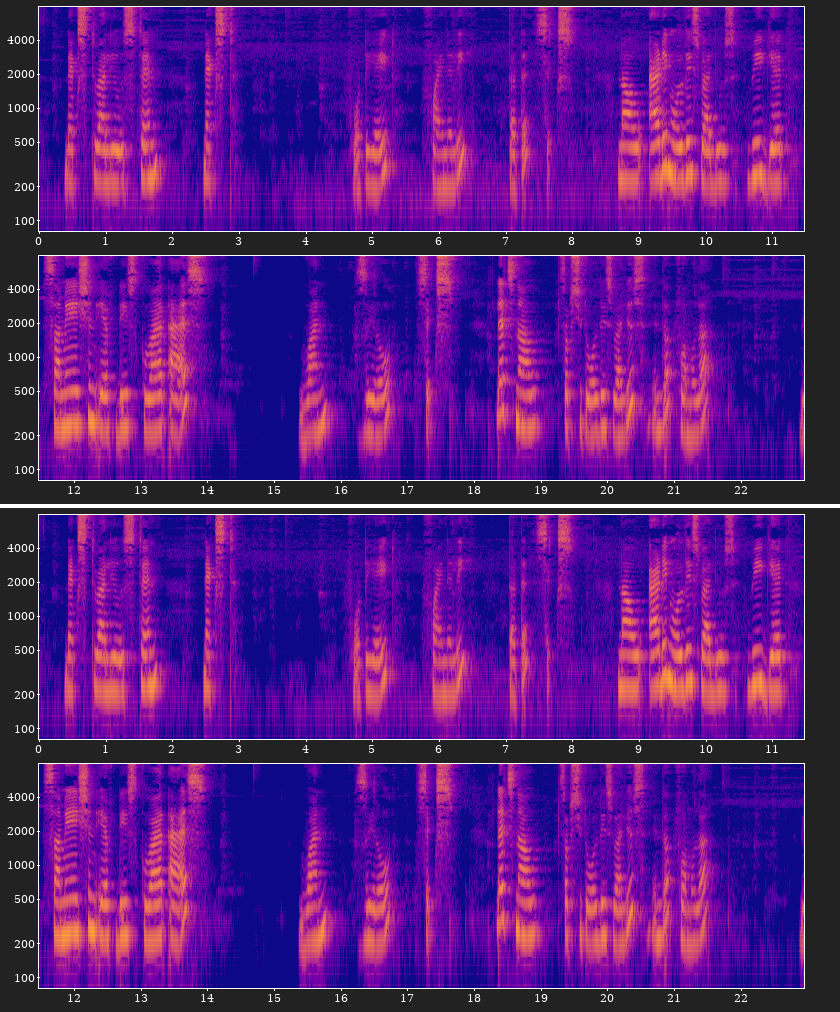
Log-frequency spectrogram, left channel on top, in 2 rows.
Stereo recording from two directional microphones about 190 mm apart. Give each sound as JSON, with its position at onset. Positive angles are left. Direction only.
{"t": 0.4, "sound": "a woman's voice", "side_deg": -40}
{"t": 4.6, "sound": "a woman's voice", "side_deg": -45}
{"t": 15.4, "sound": "a woman's voice", "side_deg": -45}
